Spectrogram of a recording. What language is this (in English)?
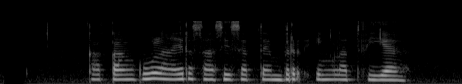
Javanese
